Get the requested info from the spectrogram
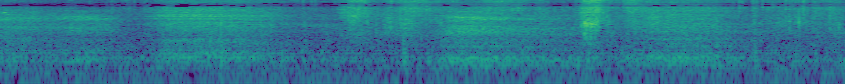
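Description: Soapy water swishing and dripping in a plastic tub as a gloved hand lifts two brass clock chains out of it, with two short sharp clicks about a second apart past the middle, the second louder.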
